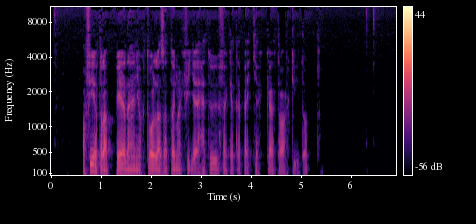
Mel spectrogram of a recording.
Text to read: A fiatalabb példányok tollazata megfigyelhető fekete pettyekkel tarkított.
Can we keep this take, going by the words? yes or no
yes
